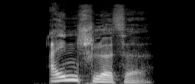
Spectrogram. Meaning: first/third-person singular dependent subjunctive II of einschließen
- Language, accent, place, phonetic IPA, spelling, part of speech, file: German, Germany, Berlin, [ˈaɪ̯nˌʃlœsə], einschlösse, verb, De-einschlösse.ogg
